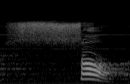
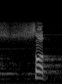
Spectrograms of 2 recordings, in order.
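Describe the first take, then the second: First: The vowel is said with rounded lips. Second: The vowel is said with unrounded lips. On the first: The speaker calls it wrong. "Bukan bukan so, enggak, salah itu" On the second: The speaker calls it right. "Harus shad"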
